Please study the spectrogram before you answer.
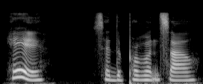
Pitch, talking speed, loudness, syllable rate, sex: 220 Hz, 120 wpm, -17 LUFS, 4.7 syllables/s, female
